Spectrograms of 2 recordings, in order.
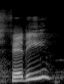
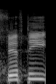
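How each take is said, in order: First: The middle 'f' sound is dropped. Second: The middle 'f' sound is pronounced.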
